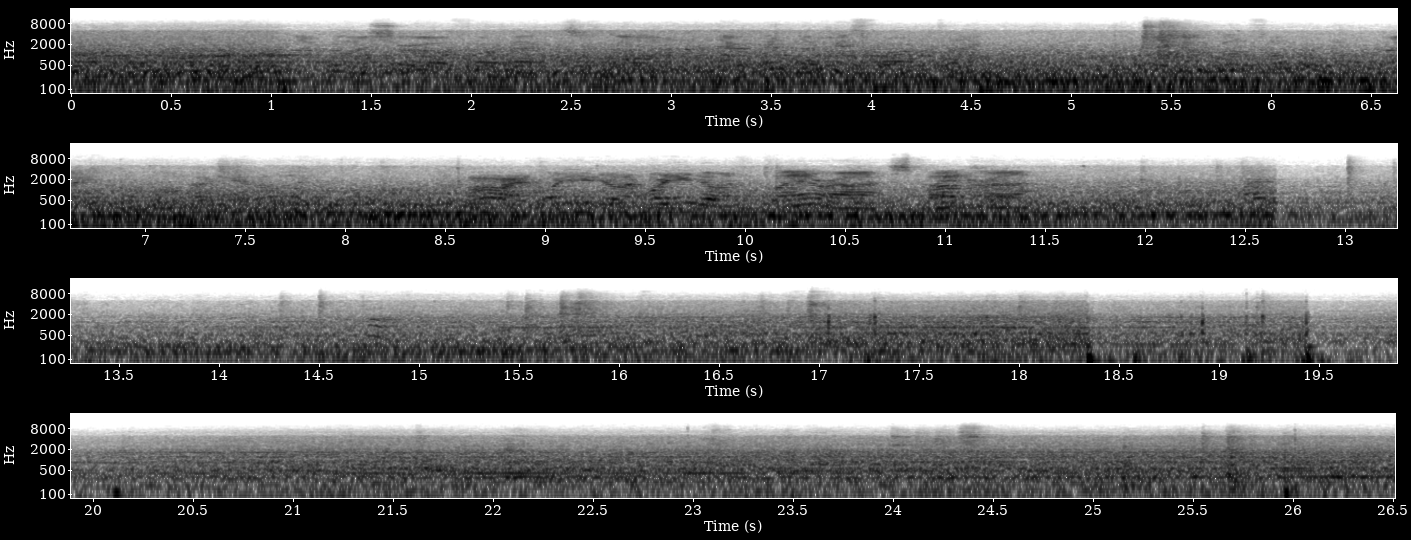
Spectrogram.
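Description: Footsteps walk along a hard floor.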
